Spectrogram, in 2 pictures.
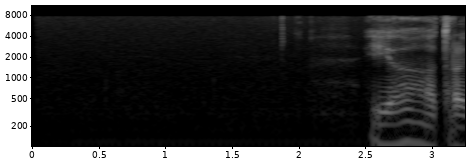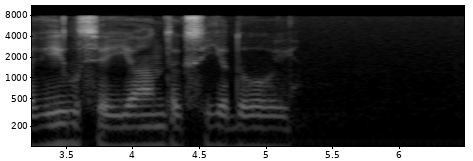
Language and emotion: Russian, sad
